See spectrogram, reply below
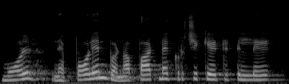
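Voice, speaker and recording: A woman teacher voicing a gentle mother who comforts her young daughter in a read-aloud story, speaking softly and reassuringly. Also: on the high side, fast talker, lightly acted. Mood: soothing. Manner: soft, soothing and reassuring.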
